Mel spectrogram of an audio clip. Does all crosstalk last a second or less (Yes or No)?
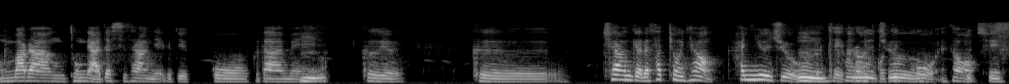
No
